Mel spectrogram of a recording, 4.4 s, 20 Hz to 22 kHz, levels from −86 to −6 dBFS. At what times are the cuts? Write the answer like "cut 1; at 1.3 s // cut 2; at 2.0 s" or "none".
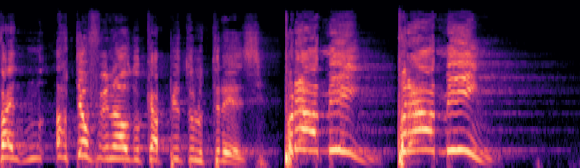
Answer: cut 1; at 2.1 s // cut 2; at 2.9 s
